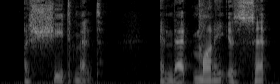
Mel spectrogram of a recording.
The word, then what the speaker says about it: Escheatment: E-S-C-H-E-A-T-M-E-N-T. Escheatment. So it's E-S-C, heatment. Heatment. Escheatment.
